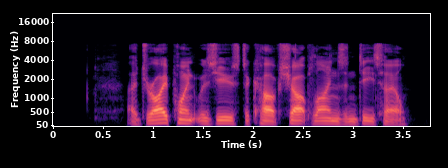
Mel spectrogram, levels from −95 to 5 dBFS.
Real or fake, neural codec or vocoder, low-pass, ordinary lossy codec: real; none; 7.2 kHz; none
